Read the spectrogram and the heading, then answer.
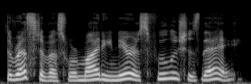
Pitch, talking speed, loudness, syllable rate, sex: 215 Hz, 260 wpm, -17 LUFS, 6.0 syllables/s, female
